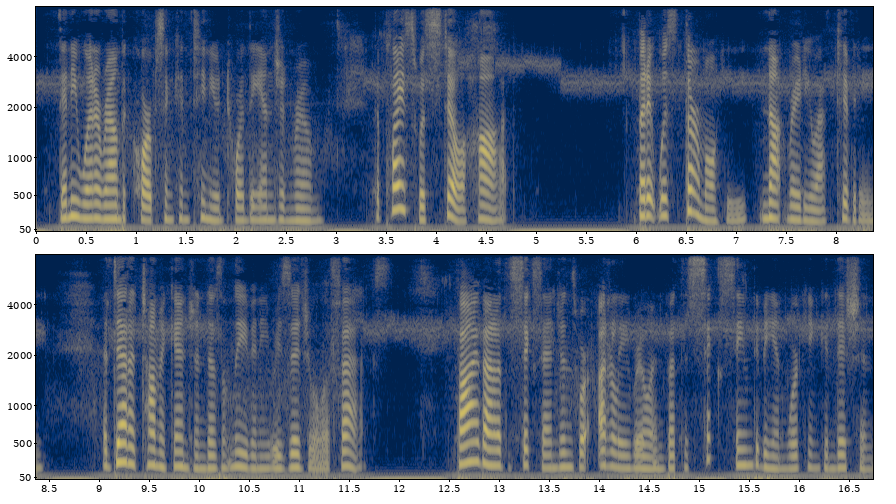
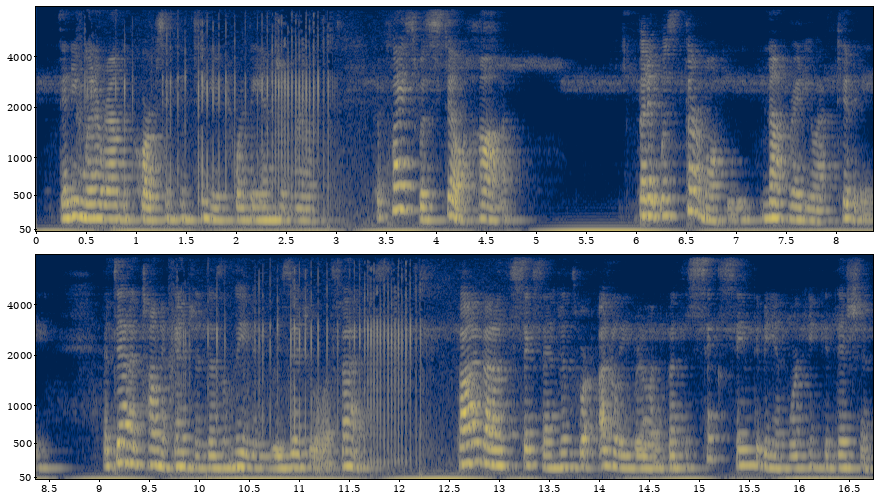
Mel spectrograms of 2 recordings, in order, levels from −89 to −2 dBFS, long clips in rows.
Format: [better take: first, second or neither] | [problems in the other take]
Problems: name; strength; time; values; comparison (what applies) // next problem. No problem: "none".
first | background sound (Fart); 16 dB below the speech // room echo; dies away in 0.8 s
